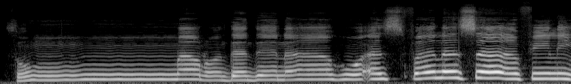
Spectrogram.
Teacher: Nah, itu jiharkah depannya. Jiharkah pertama naik, bayati kedua datar.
